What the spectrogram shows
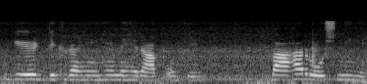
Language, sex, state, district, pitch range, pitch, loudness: Hindi, female, Uttar Pradesh, Etah, 200-220 Hz, 215 Hz, -18 LUFS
